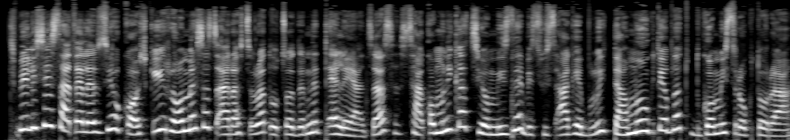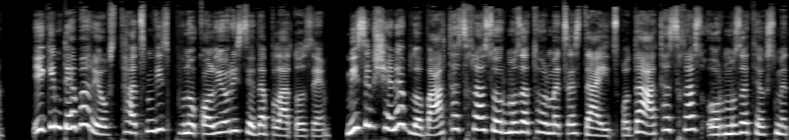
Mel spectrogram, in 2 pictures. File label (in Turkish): GÜRCÜCE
